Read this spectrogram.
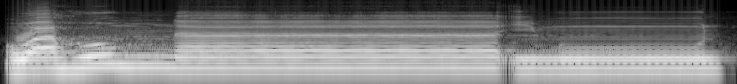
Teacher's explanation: setelah huruf wahum terdapat tanda bacaan panjang 5 harokat ya, maka harus dipanjangkan 5 harokat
